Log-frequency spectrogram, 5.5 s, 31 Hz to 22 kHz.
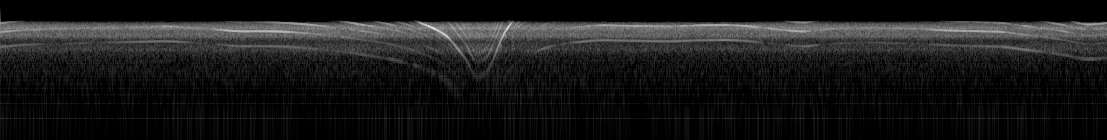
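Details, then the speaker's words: High-speed dental drill with spherical diamond bur 1013 entering at about 45 degrees to the tooth surface for a cavity preparation on a model tooth; high whine briefly dipping as the bur meets tooth. "Peguei a mesma broca esférica diamantada 10-13. Eu entro com ela num ângulo de mais ou menos 45 graus com a superfície do dente."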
